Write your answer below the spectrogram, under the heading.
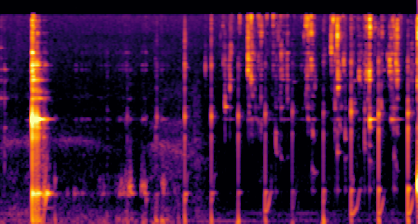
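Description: A single sharp glass clink rings out, then water is poured into the glass as ASMR on a comedy show, with a run of small bubbly plops and glugs, each rising in pitch, growing busier and louder toward the end.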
